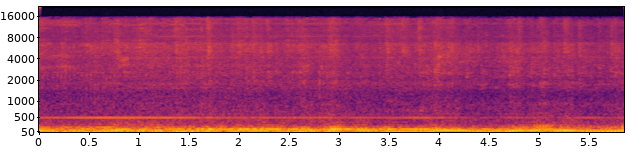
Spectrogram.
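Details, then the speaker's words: 1997 Honda Civic EK just after a Walbro 255 lph fuel pump install: a deep, smooth, steady rumble with no misses, surging or knocks. The engine runs normally and no leaks have been seen. "yeah no I'm just gonna turn it off because I know it works now haven't seen any leaks but I'll check in a minute"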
